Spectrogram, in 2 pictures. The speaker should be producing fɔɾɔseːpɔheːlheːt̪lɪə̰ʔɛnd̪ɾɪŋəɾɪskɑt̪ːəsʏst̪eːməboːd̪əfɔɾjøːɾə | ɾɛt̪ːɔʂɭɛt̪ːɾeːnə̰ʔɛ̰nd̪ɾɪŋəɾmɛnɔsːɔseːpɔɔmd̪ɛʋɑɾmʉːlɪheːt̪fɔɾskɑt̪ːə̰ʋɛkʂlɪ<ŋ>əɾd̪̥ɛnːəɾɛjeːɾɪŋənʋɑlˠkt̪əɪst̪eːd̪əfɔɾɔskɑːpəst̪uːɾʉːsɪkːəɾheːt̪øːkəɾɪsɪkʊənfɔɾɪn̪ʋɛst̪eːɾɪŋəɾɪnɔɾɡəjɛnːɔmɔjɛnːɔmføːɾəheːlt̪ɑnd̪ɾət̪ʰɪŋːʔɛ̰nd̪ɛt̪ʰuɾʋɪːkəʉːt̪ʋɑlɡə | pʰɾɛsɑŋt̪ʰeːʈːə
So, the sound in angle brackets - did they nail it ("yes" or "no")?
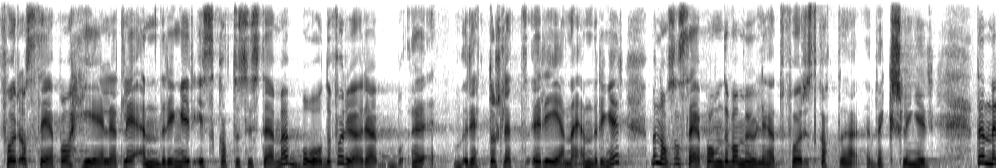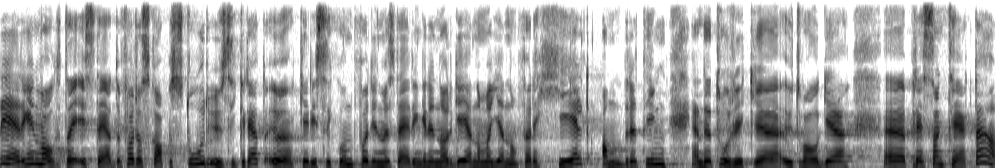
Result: yes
